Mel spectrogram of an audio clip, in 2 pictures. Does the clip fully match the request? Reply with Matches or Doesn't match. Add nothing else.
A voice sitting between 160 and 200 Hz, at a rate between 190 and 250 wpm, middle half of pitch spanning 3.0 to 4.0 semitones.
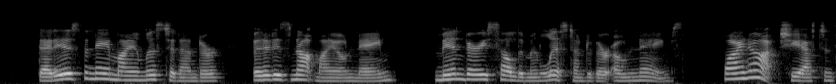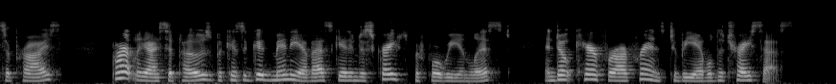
Doesn't match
